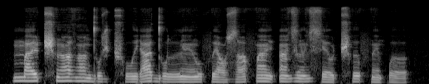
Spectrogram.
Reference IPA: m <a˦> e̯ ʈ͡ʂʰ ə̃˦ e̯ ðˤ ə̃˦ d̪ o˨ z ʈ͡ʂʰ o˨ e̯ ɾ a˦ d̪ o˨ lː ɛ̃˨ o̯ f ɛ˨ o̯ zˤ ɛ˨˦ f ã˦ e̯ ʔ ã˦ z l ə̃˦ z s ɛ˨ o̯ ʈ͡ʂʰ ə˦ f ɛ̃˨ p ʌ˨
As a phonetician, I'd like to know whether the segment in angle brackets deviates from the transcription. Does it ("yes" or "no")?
no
